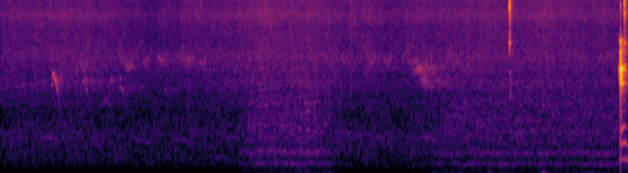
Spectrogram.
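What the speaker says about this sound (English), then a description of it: "Ah, it's grumpy bees." Soft, low buzzing of bees in the APICO video game swamp area plays quietly over a faint ambient background, swelling slightly midway, with a few small clicks near the end.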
